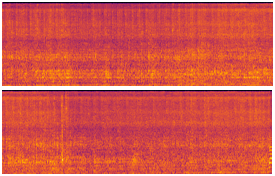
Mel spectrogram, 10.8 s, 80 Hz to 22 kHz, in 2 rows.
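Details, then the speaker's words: 1975 Dodge D100 with rebuilt 417 stroker V8, timing just set to 16 degrees after fixing distributor gear, steady slightly loping idle with faint puffing tick; exhaust leak at header-to-collector gaskets, mainly passenger side, still to be replaced. "Like I said, there is still an exhaust leak. I got to replace the gaskets from between the header, collector, and the rest of the exhaust."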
